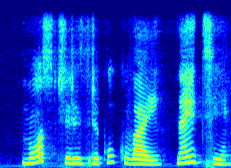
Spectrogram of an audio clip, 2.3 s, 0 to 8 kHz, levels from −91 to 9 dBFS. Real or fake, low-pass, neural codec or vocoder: fake; 7.2 kHz; codec, 32 kHz, 1.9 kbps, SNAC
